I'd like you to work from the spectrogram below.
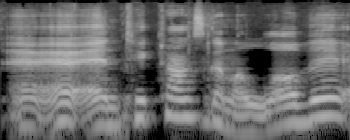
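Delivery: ordinary delivery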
